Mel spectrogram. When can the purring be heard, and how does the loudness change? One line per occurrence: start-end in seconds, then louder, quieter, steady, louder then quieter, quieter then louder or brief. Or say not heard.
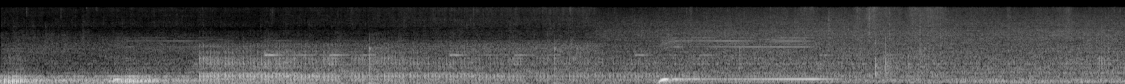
0.0-11.2 quieter.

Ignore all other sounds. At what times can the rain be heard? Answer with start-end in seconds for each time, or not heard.
0.0-11.2.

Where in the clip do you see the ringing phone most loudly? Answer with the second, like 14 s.
7 s.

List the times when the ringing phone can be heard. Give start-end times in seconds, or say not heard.
1.3-2.2, 6.5-8.2.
